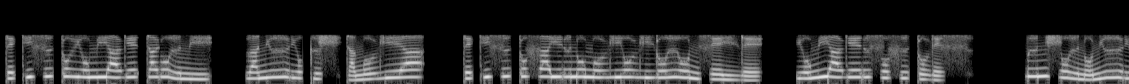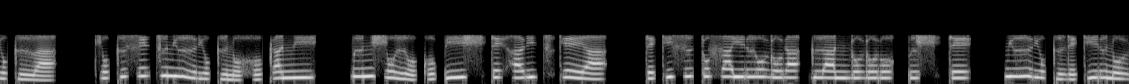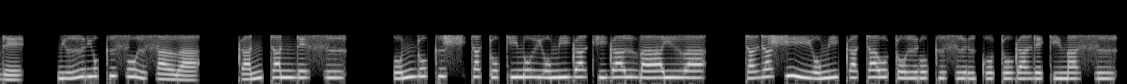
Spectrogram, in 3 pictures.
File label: lady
